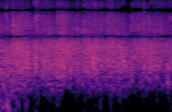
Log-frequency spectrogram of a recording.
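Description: An audience breaks into steady applause, a dense wash of many hands clapping at once, holding a fairly even loudness throughout with no voices standing out.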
